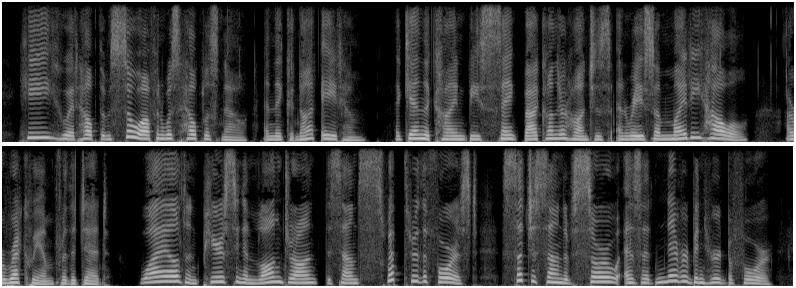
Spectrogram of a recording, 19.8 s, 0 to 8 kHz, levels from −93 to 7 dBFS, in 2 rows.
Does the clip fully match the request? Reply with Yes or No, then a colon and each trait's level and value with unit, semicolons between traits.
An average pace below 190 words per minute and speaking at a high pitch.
Yes: average, 175 wpm; high, 210 Hz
